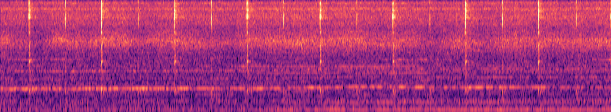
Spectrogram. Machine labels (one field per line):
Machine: valve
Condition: normal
